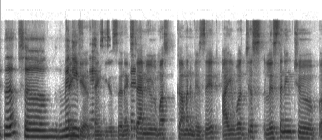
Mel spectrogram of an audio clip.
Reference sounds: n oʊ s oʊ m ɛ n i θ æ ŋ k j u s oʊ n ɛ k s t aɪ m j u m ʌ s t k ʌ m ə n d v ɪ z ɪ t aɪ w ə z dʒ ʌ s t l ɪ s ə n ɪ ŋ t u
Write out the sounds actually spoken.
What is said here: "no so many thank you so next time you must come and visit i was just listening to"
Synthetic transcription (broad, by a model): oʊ s oʊ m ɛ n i t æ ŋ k j u s oʊ n ɛ k s t aɪ m j u m ʌ s t k ʌ m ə n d v ɪ z ɪ t aɪ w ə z dʒ ʌ s t l ɪ s ə n ɪ ŋ t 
